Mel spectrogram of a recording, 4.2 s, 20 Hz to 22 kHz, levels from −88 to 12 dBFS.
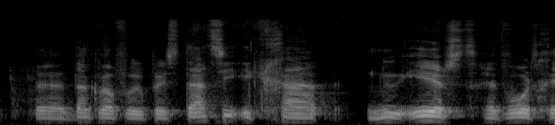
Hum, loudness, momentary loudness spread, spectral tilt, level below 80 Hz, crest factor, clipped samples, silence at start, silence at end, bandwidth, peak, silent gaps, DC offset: none; -38 LUFS; 12 LU; -5 dB/octave; -84 dBFS; 20 dB; under 0.1%; 0.25 s; 0 s; 13 kHz; -18 dBFS; none; under 0.1%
